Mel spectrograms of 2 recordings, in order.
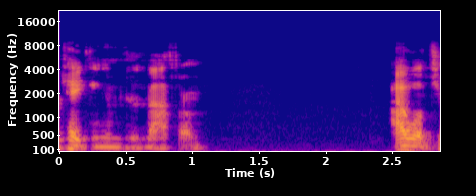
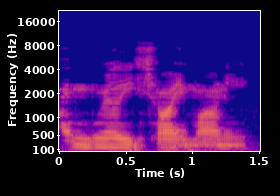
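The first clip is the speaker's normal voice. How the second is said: soft, quieter, really meaning it; a child's soft, sincere sorry to mommy; sincere apology; 10 dB quieter than usual. Pretend. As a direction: say sorry like you truly mean it. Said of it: "Say it like you mean it".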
